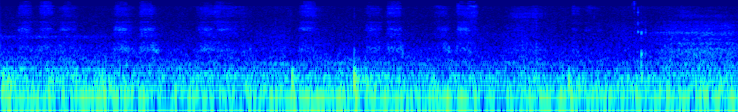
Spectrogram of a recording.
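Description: A chemistry lecturer writes on a classroom board, making faint, scattered taps and scratchy strokes over a low room hum, with no talking.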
